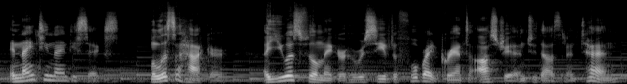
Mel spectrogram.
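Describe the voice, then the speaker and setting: A man narrates a scripted introduction in a measured, documentary style. His pitch moves lively up and down, and guitar music plays clearly under his voice.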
